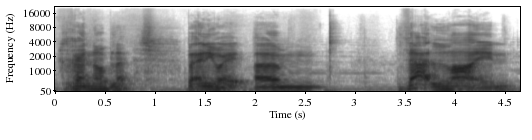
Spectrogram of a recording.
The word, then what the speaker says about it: Grenoble: think that's how guys say i normally say grenoble but i do know it's pronounced granoble but anyway um that line it's about performance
